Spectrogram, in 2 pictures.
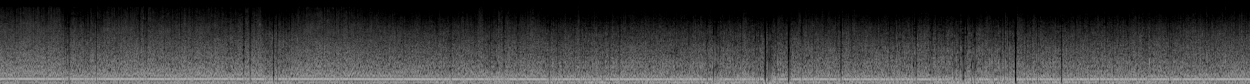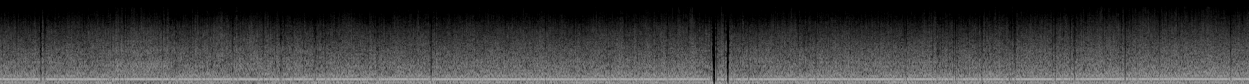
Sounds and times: Vehicle: 0:00.0 - 0:24.9.

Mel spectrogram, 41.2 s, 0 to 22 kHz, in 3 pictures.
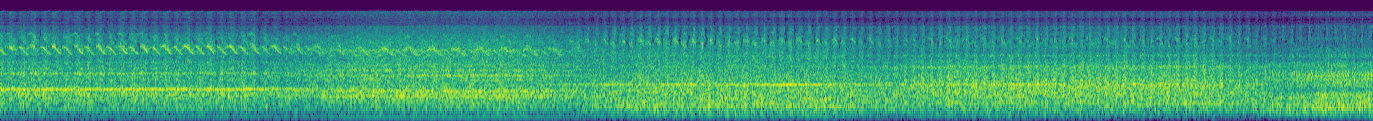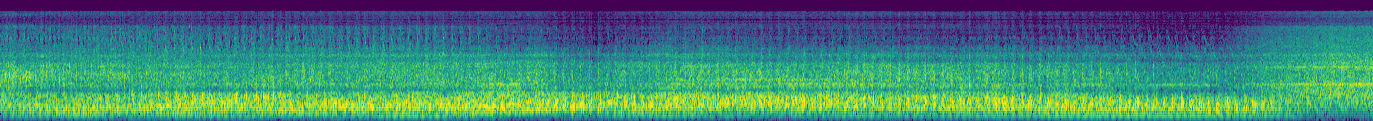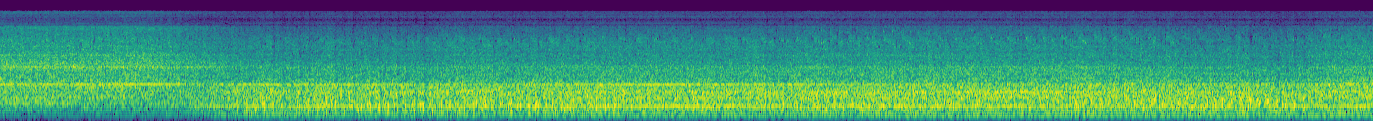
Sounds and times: Engine: 0:00.0 - 0:41.1
Helicopter: 0:00.0 - 0:41.1.

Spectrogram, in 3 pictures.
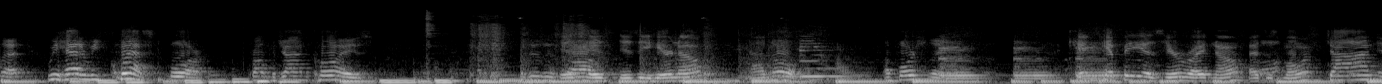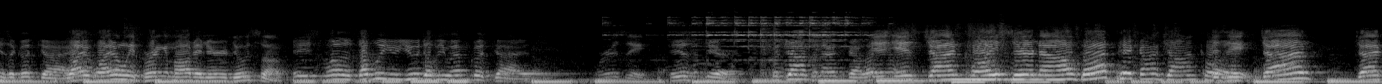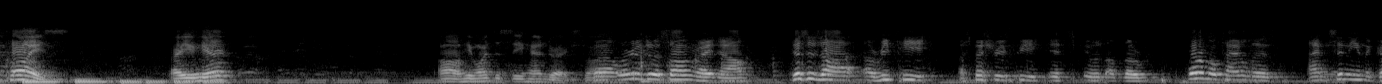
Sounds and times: Speech: 0:00.0 - 0:03.8, 0:05.2 - 0:09.8, 0:10.6 - 0:28.3, 0:29.4 - 0:41.4
Music: 0:00.0 - 0:41.4.

